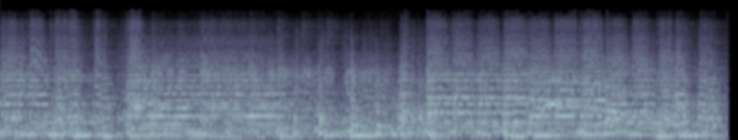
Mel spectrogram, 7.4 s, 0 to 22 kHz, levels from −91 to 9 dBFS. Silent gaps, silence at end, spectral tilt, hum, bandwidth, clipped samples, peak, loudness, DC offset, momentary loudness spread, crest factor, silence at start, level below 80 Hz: none; 0.1 s; -5 dB/octave; none; 15.5 kHz; under 0.1%; -4 dBFS; -21 LUFS; under 0.1%; 4 LU; 16 dB; 0 s; -46 dBFS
